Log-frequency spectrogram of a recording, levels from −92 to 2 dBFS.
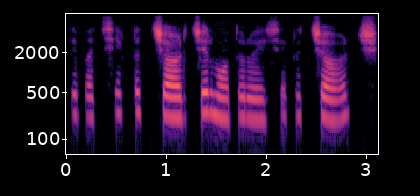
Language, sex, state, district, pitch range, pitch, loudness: Bengali, female, West Bengal, North 24 Parganas, 210-240 Hz, 215 Hz, -35 LUFS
